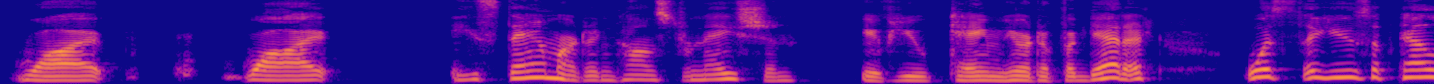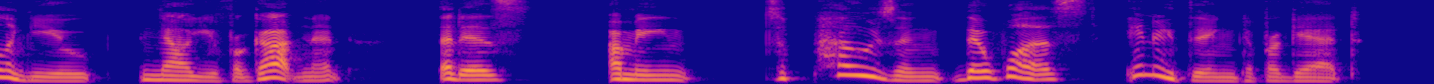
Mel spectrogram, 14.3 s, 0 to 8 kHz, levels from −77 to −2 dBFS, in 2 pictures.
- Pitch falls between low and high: Yes, medium, 165 Hz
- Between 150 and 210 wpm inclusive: No, average, 140 wpm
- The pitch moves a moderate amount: No, wide, 6.9 semitones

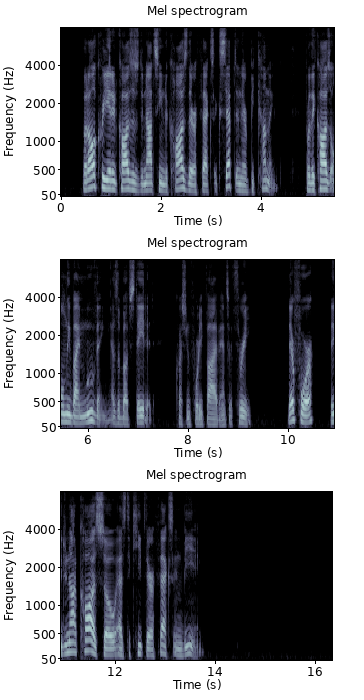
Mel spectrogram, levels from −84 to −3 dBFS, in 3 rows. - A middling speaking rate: Yes, average, 150 wpm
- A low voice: Yes, low, 130 Hz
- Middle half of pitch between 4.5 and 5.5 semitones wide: Yes, average, 4.8 semitones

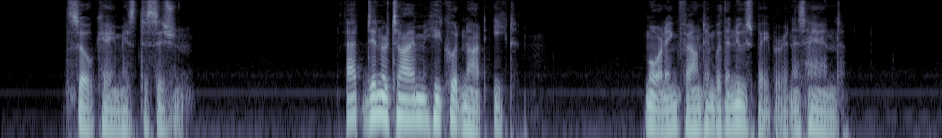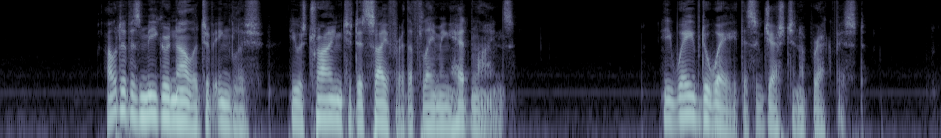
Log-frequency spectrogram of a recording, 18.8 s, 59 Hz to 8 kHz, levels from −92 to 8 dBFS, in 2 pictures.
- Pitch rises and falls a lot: Yes, wide, 6.0 semitones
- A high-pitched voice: No, very low, 95 Hz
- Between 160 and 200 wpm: No, slow, 135 wpm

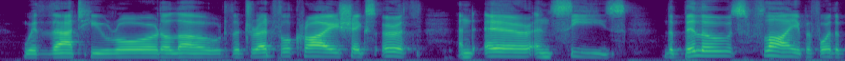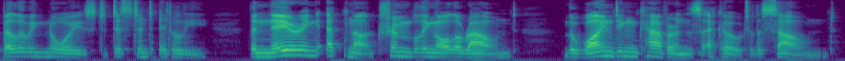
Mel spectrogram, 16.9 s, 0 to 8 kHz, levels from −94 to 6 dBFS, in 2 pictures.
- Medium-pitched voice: Yes, medium, 150 Hz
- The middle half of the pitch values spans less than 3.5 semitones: Yes, narrow, 2.5 semitones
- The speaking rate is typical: No, slow, 130 wpm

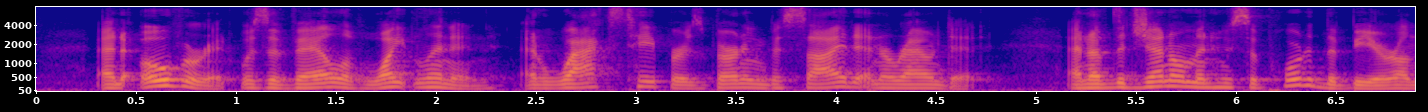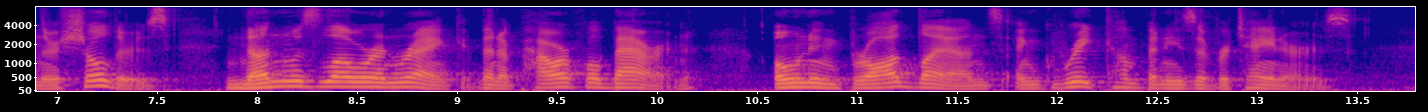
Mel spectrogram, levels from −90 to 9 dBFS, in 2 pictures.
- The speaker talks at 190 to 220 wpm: Yes, average, 195 wpm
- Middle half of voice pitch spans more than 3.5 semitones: Yes, average, 4.3 semitones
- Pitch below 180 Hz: Yes, low, 135 Hz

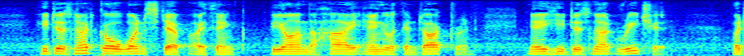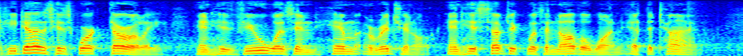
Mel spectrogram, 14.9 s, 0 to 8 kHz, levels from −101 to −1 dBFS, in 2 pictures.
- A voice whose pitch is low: Yes, low, 125 Hz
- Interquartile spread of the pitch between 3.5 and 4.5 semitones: No, average, 2.9 semitones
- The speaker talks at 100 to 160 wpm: No, average, 170 wpm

